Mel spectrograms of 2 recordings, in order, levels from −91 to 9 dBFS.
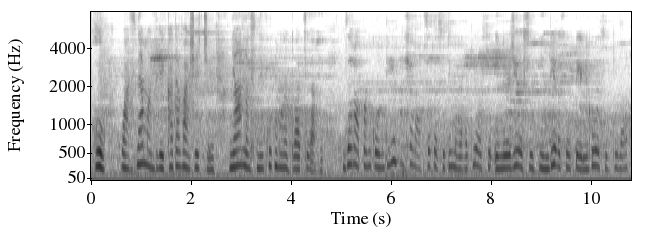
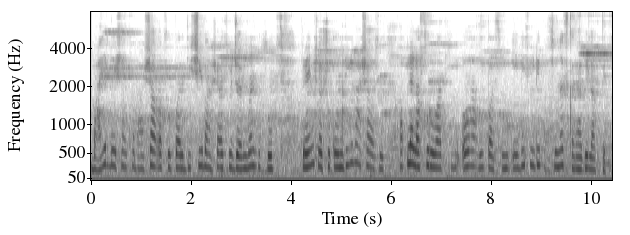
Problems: constant background noise, background conversations at intervals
